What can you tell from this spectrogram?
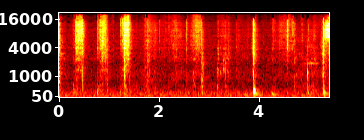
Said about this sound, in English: I shuffle real slow so you see everything I'm doing.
